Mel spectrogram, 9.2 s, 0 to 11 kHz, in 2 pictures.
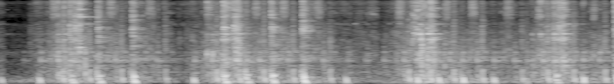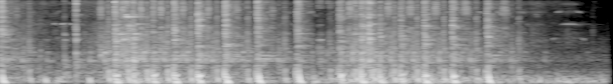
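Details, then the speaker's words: Ridgid 5700 W generator with freed seized Yamaha MZ300 engine, started on starting fluid, empty carb: fast uneven cranking in bursts with a few weak catches but never fires; low compression suggests a leaking exhaust valve. "Wasn't really starting with starting"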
